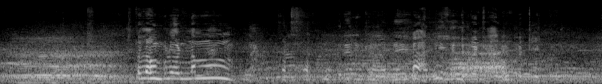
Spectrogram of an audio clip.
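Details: Big Pegon cattle: a moo bends upward and then falls away midway through. Loud music and human voices share the scene.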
